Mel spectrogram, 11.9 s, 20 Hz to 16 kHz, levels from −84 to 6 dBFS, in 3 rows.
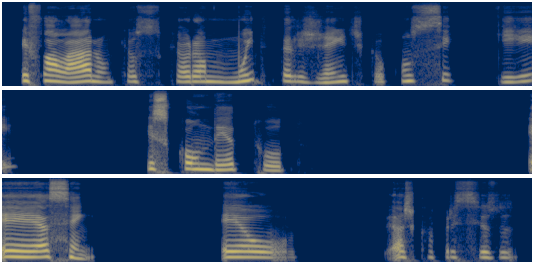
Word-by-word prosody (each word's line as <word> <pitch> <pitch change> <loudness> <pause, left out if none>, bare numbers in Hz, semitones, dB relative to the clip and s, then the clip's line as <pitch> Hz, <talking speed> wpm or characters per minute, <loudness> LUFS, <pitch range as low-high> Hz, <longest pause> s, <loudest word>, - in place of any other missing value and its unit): e 255 - +4
falaram 225 -3 +4
que 215 - -27
eu 225 - -5
so - - -19
que - - -15
eu 215 - -2
era 225 0 +1
muito 220 +6 -1
inteligente 220 -3 -6
que - - -23
eu - - -11
consegui 245 +1 -8 1.0
esconder 235 -3 +2
tudo. 185 -3 -6 1.8
Eh, 255 -1 +7
assim, 240 -5 +1 1.0
eu 245 -2 +2 0.7
eu - - -5
acho 245 - -4
que 275 - -38
eu 235 - -15
preciso 230 -1 -9
235 Hz, 115 wpm, -21 LUFS, 215-245 Hz, 1.8 s, Eh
